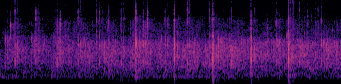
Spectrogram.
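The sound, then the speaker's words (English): Audience applause, a dense and steady run of many hand claps at moderate loudness, with a few sharper, louder claps standing out through the clatter. “And for Nikki's sake, that applause goes to you, right up to God, okay?”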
